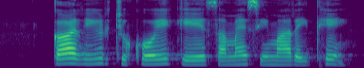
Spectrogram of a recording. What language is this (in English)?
Chhattisgarhi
